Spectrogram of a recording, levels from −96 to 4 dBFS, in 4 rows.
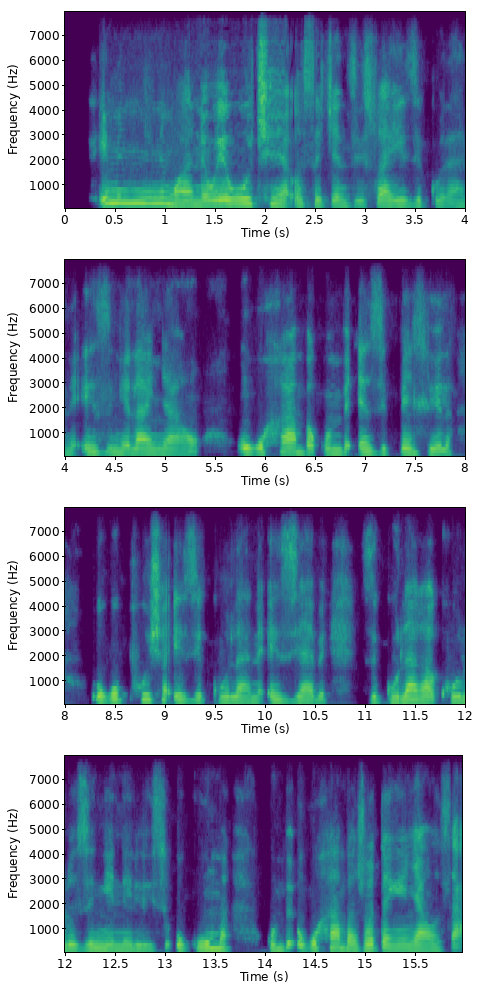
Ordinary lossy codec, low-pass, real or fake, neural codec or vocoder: Opus, 16 kbps; 7.2 kHz; real; none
